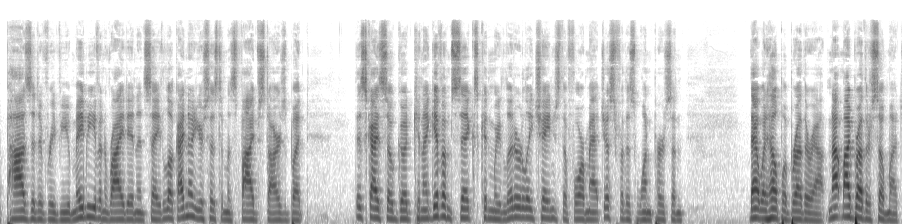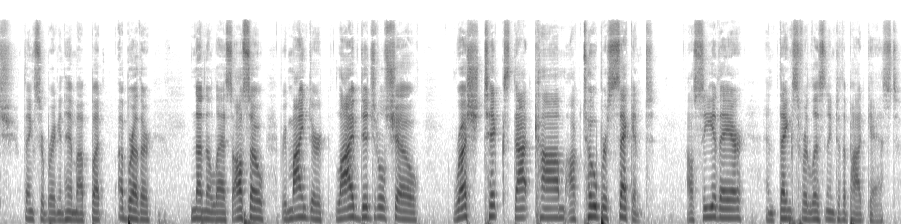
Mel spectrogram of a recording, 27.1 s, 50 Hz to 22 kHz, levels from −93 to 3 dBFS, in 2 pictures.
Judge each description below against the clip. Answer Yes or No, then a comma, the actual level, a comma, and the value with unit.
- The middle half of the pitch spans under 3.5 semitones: No, average, 3.9 semitones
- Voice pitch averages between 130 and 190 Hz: Yes, medium, 140 Hz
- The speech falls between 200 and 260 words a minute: No, average, 170 wpm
